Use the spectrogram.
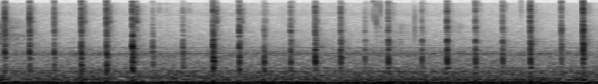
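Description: Fingertips tap a small, square black picture frame held in the hand: a hollow, shallow frame with a glass-fronted drawing, struck on both the frame and the glass front. A quick, steady series of short, sharp, bright clicks rings only briefly, heard quietly over a constant low hum.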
